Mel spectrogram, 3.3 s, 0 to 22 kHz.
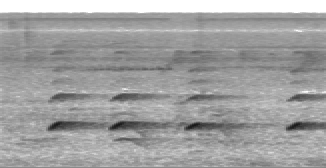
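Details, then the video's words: Female gibbon, confiscated by police and kept ten years at a rescue centre on a 2-hectare semi-wild hill with trees and other monkeys, calling at 6am: clear pure hoot-like notes with rising onsets, about one every second, over faint insect hum. "the sound of Gibbons"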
